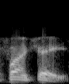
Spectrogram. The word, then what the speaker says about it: Franzese: Is it pronounced properly, Franzese? Michael Franzese. Franzese. Like the dinner?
